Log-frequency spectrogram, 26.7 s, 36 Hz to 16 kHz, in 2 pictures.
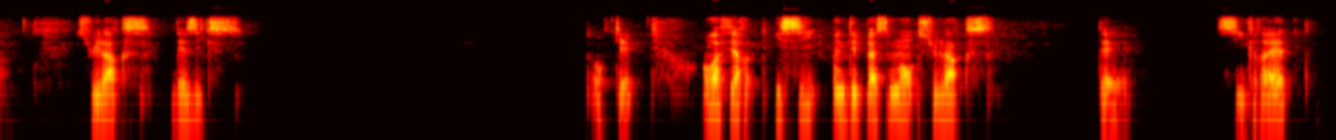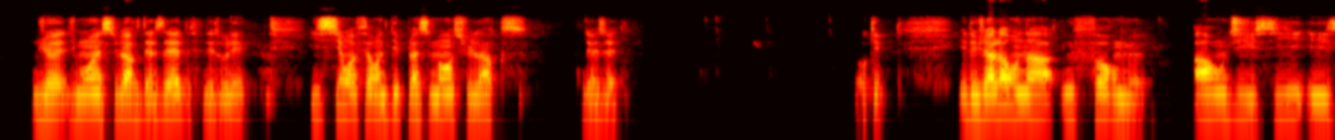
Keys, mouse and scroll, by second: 1.3-4.4 drag, 6.9 scroll down 3, 8.0 right click, 8.8-11.9 drag, 13.4-13.8 shift+scroll up 3, 15.5 right click, 16.7-19.7 drag, 20.4 right click, 21.0-22.5 drag, 22.5 right click, 23.4-24.8 drag, 24.8 ctrl+z.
